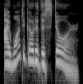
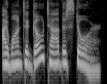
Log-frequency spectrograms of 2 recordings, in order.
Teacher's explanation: In natural American rhythm, we stress want, go, and store. · The unstressed words become shorter. To becomes ta.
